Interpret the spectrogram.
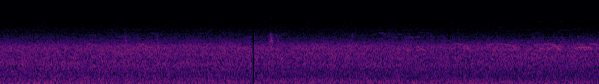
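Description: Steady outdoor background hiss at the nest camera, with faint, repeated, wavering bird calls starting about two-thirds of the way in.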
